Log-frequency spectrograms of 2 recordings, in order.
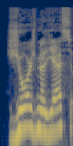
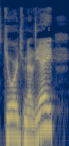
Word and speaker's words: Georges Méliès: This week for my Forgotten Superheroes of Science segment, I'm going to talk about Georges Méliès, or you could also pronounce it, I guess, Georges Méliès, who was a French filmmaker and illusionist who made the first science fiction film and is considered the father of special effects.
